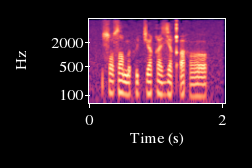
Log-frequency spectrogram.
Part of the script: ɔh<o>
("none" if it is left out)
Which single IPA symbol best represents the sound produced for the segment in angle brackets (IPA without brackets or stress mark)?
ɔ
